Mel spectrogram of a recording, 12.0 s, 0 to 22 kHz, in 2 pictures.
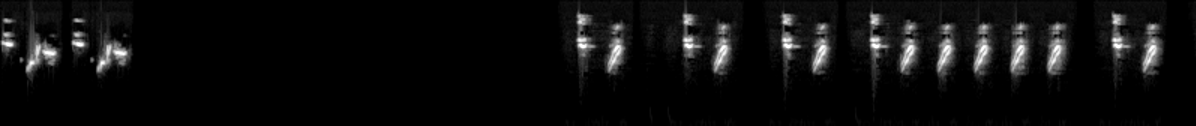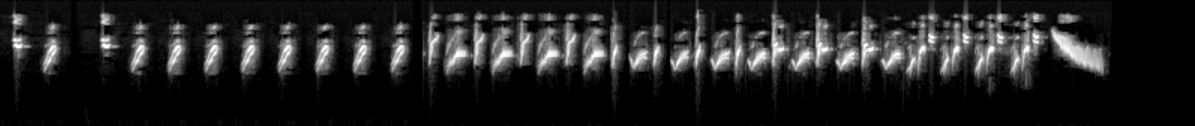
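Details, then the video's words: Algerian European goldfinch (meknin) singing in the khelwi style, recorded 2018: a short opening burst, a pause, then a steady series of sharp, high, downward-slurred notes that speed into a dense twittering trill and end in a falling slur. "chant khelwi meknin algérien 2018 تغريد حسون جزائري"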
